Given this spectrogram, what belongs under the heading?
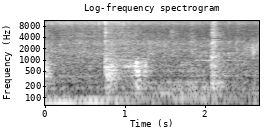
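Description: Onions fry until lightly reddened in a pan, giving a steady close sizzle. Two sharp scraping stirs break through it about a second apart.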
